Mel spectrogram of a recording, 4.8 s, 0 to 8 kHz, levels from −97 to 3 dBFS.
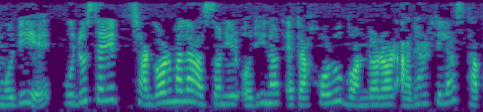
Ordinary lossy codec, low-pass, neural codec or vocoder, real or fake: none; 7.2 kHz; none; real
